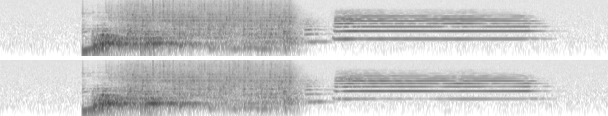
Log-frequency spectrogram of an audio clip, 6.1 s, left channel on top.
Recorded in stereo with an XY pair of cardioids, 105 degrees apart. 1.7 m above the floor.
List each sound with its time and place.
0.8 s a toilet flushing: 25° left, 4.5 m
3.0 s a trumpet: 65° left, 7.5 m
